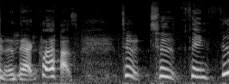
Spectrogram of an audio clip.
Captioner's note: laughs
